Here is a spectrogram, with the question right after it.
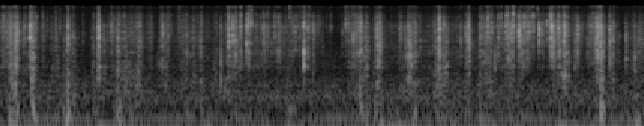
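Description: A crumpled ball of aluminium foil is held close and crinkled with the fingertips, producing dense, bright crackling and sharp crinkly snaps in rapid, uneven bursts. A faint low rumble sits steadily underneath throughout.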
